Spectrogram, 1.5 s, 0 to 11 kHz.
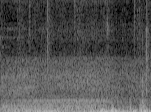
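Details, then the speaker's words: AC outdoor unit just after replacing a failed ~7-year-old run capacitor: steady low hum with even fan whoosh and faint constant tone near 1 kHz; condenser running normally after repair. "so before yeah I can hear the condenser humming so uh definitely uh working right now"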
